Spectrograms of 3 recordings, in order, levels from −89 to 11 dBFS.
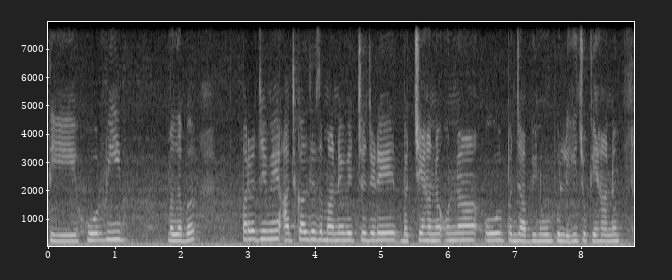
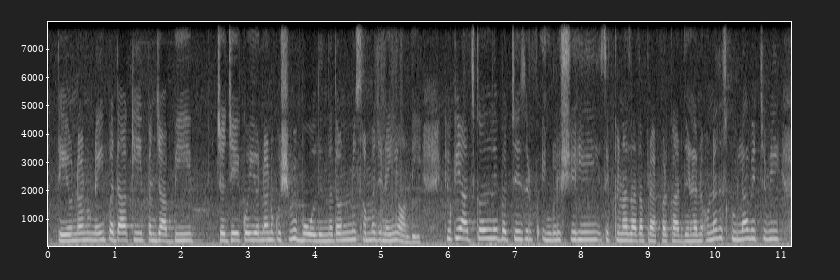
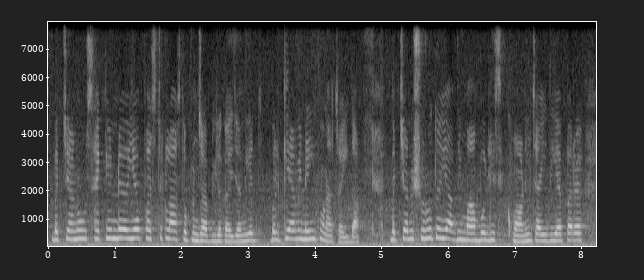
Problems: background sounds at intervals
